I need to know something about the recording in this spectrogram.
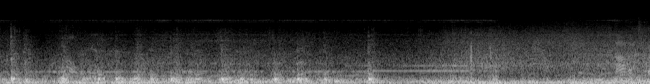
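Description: Spinning roller coaster car running along its track: a steady low rumble with rapid rattling clatter from the wheels and car, then a faint whine for about a second after the middle.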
